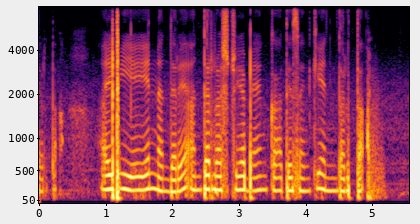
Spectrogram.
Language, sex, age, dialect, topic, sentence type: Kannada, female, 25-30, Mysore Kannada, banking, statement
